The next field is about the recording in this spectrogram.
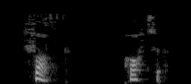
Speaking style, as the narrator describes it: Malfoy said thickly

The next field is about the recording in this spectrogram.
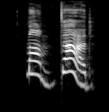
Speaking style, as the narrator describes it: exclaimed Rose, practically buzzing in his arms

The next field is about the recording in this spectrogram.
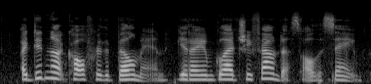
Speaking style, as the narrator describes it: the wizard answered calmly

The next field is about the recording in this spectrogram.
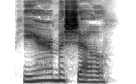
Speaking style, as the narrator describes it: he repeated in a whisper

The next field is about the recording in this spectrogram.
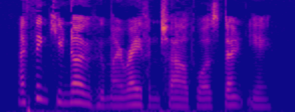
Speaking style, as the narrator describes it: Paul asked slowly

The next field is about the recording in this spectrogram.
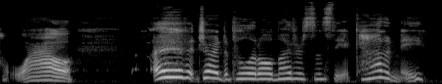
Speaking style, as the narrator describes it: he sighs

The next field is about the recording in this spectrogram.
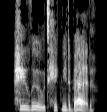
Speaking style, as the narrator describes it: Debbie says, and laughs

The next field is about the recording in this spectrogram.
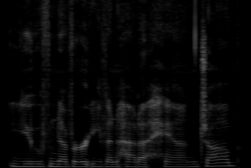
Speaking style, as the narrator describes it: Fangxin's deep voice whispered into his ear

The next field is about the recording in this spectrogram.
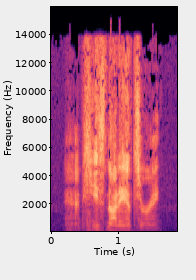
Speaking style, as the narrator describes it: John said tightly

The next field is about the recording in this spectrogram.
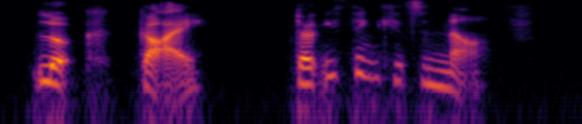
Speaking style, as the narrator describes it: Kakashi snapped

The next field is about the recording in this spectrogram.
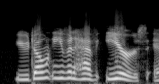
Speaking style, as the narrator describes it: Amber snaps

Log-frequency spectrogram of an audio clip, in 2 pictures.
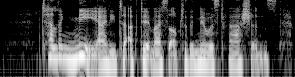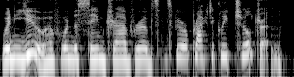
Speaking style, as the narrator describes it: Ellenway says with a laugh

